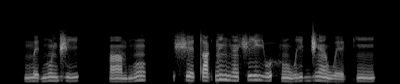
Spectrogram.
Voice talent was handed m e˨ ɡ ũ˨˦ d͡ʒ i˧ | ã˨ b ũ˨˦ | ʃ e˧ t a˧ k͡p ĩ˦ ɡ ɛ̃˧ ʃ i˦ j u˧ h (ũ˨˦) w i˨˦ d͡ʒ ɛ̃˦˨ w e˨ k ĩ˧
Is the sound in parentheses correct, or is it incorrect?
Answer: incorrect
